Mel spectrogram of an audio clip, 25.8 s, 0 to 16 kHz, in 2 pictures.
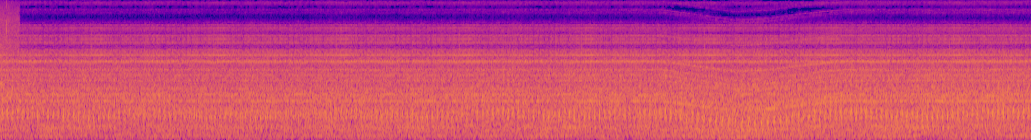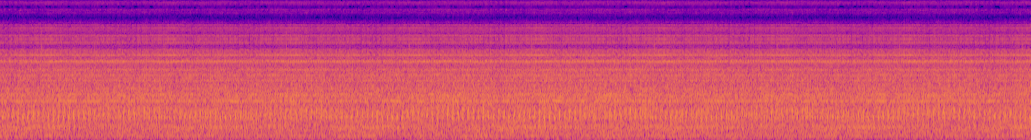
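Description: An AH-64 Longbow helicopter flies in Jane's Longbow Gold, a steady, loud rotor and engine drone that holds without break and shifts briefly in pitch midway.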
